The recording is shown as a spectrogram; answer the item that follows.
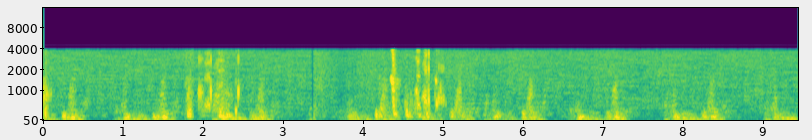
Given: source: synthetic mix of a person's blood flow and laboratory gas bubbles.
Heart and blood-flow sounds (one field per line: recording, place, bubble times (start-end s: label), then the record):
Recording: Doppler ultrasound of blood flow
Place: precordium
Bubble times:
0.00-0.11 s: bubbles
1.78-1.89 s: bubbles
1.93-2.48 s: bubbles
4.19-4.29 s: bubbles
4.32-5.06 s: bubbles
From the record:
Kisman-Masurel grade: 223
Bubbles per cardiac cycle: several, 3 to 8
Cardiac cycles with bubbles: 10 to 50%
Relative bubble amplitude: loud (0.450 to 0.775)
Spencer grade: 2 (many but less than half of the cardiac periods contain bubble signals, singularly or in groups)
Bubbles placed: only in the low amplitude regions of the cardiac cycle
